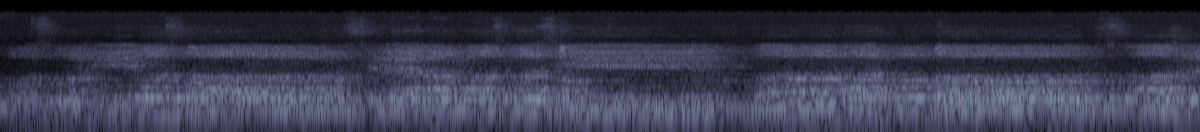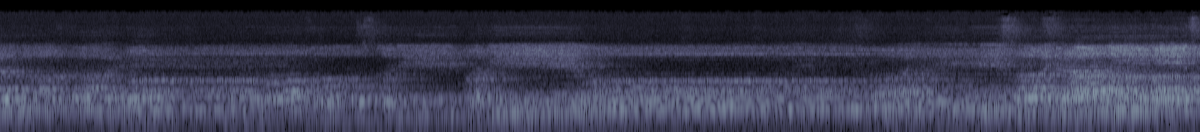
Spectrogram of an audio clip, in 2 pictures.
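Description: Men's choir singing a modern Orthodox spiritual song, unaccompanied, in sustained phrases a few seconds long, swelling louder near the end.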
